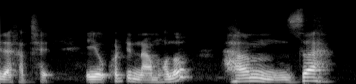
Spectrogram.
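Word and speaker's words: همزة: এই অক্ষরটির নাম হল হামজাহ। হামজাহ। হামজাহ।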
